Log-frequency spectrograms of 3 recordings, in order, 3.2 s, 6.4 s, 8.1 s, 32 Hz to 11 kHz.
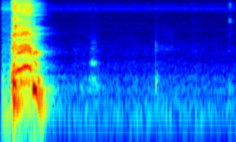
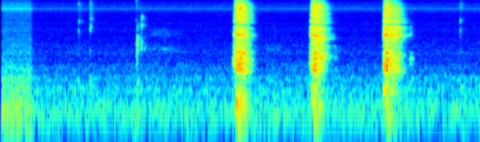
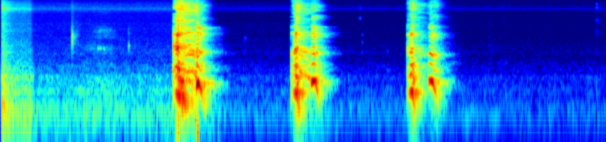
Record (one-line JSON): {"cough_length": "3.2 s", "cough_amplitude": 26028, "cough_signal_mean_std_ratio": 0.27, "exhalation_length": "6.4 s", "exhalation_amplitude": 11990, "exhalation_signal_mean_std_ratio": 0.29, "three_cough_length": "8.1 s", "three_cough_amplitude": 26028, "three_cough_signal_mean_std_ratio": 0.25, "survey_phase": "beta (2021-08-13 to 2022-03-07)", "age": "65+", "gender": "Male", "wearing_mask": "No", "symptom_none": true, "smoker_status": "Never smoked", "respiratory_condition_asthma": false, "respiratory_condition_other": false, "recruitment_source": "REACT", "submission_delay": "3 days", "covid_test_result": "Negative", "covid_test_method": "RT-qPCR", "influenza_a_test_result": "Negative", "influenza_b_test_result": "Negative"}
